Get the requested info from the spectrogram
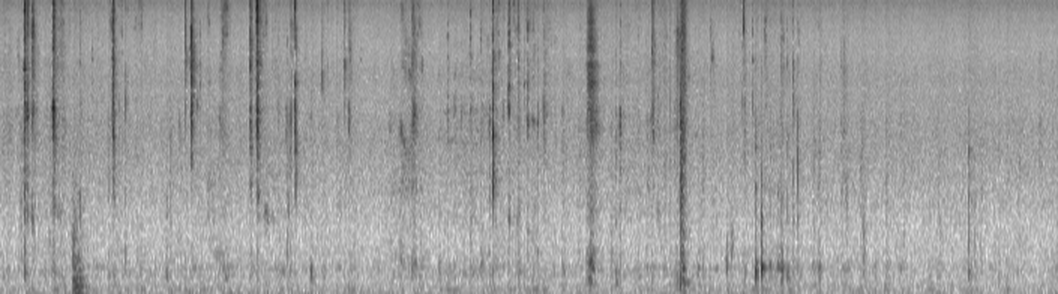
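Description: A person chewing food close to the microphone: irregular wet mouth clicks and ticks of chewing and biting.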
